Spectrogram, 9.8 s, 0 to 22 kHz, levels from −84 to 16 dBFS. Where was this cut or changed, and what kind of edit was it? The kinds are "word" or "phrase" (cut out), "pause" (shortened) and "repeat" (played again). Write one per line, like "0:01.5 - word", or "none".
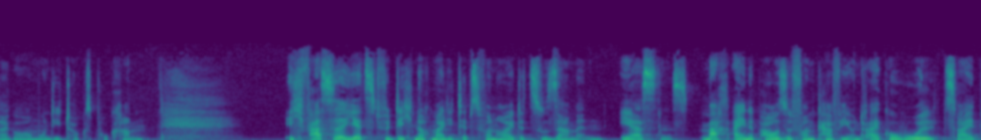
none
